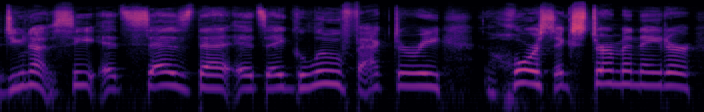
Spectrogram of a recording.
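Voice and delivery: panicked donkey reading the van's sign aloud; freaking out. Acted. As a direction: plead with the others to see it. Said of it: "he starts freaking out".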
